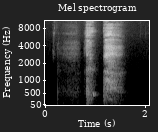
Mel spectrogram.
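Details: Woke with a sore throat, coughing began shortly after, possibly start of a summer cold; soft throat-clearing then two harsh, dry coughs in a quiet room.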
